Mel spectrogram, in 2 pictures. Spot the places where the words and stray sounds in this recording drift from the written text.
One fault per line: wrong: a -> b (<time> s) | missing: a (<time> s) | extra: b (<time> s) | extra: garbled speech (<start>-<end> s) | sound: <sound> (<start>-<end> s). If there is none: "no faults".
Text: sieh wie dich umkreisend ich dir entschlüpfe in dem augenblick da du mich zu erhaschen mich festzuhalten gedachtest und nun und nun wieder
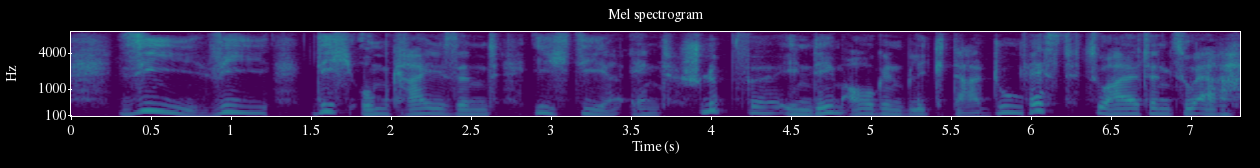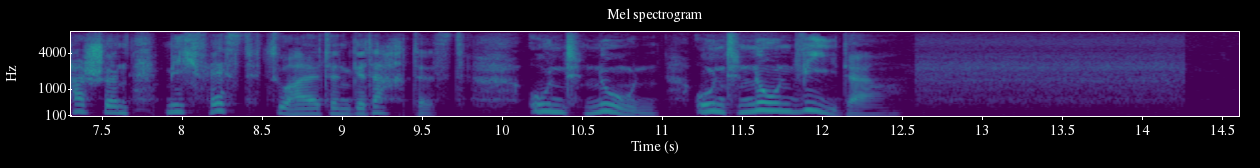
wrong: mich -> festzuhalten (5.9 s)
